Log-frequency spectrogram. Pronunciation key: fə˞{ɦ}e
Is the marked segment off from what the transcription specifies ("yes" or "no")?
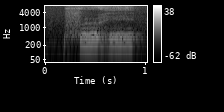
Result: no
